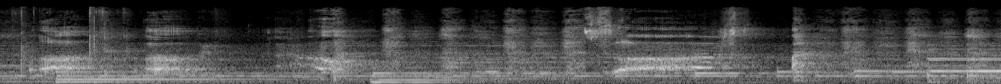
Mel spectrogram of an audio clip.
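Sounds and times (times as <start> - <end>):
film music with low notes: 0.0 - 10.0.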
